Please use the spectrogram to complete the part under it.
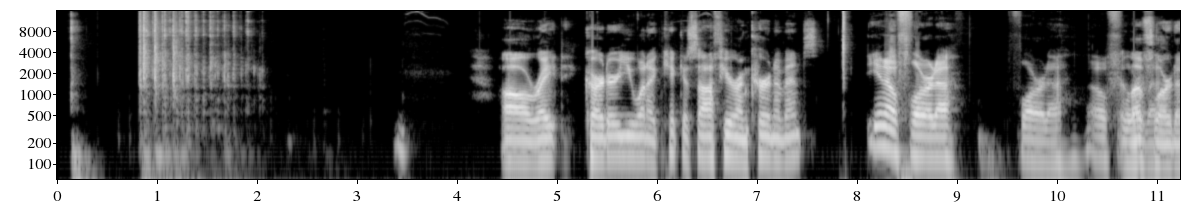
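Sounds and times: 
computer keyboard typing as a stand-in for a typewriter: 0.1s - 2.1s
speech: 4.4s - 11.2s.

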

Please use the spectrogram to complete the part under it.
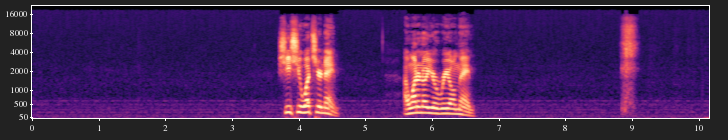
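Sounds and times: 
faint hum: 0.0s - 10.1s
speech: 3.8s - 4.7s, 5.6s - 6.7s
nasal sniff: 8.8s - 9.2s.

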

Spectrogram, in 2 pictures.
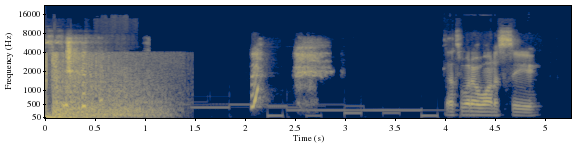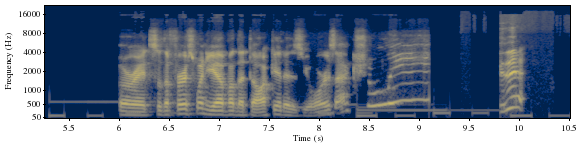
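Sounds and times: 
loud rumbling explosion effect: 0.0s - 1.4s
speech: 4.0s - 5.0s, 6.0s - 10.2s.

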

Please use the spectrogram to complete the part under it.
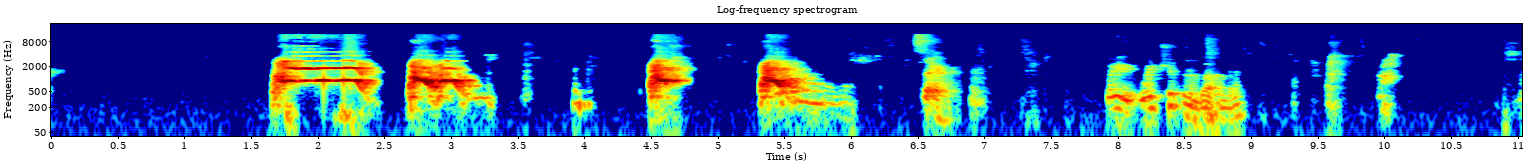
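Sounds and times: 
dog barking: 1.6s - 3.4s, 4.5s - 5.9s
speech: 8.3s - 9.1s.

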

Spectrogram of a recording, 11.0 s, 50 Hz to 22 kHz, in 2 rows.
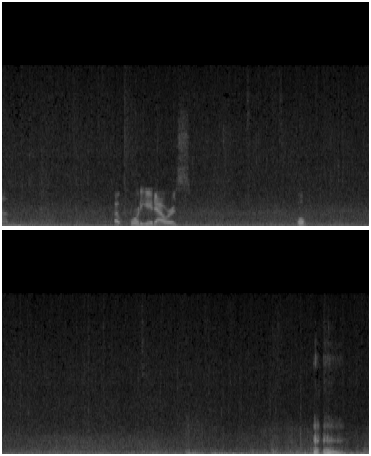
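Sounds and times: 
rain hiss during a thunder storm: 0.0s - 10.9s
speech: 1.7s - 2.9s, 4.4s - 4.7s, 10.3s - 10.7s
thunder: 8.1s - 10.9s.

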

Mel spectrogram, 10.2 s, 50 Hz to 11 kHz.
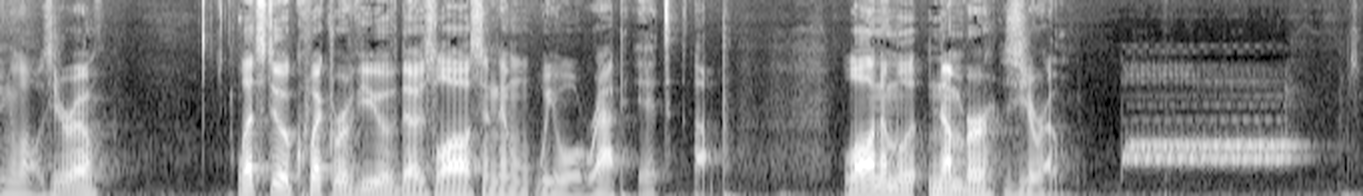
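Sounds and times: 
speech: 0.0s - 0.8s, 1.8s - 5.4s, 6.3s - 8.0s
telephone ringing: 8.4s - 10.0s.

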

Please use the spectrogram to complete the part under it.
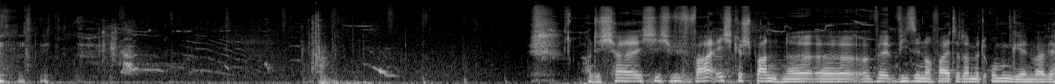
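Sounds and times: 
dog whining in high wavering cries in a garden: 1.1s - 4.1s, 7.3s - 9.4s
speech: 5.9s - 10.5s.

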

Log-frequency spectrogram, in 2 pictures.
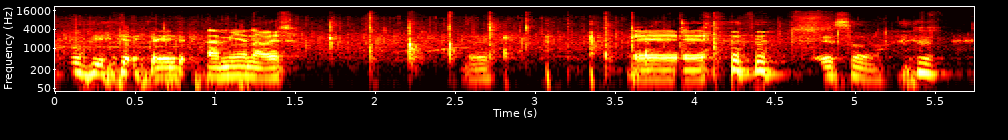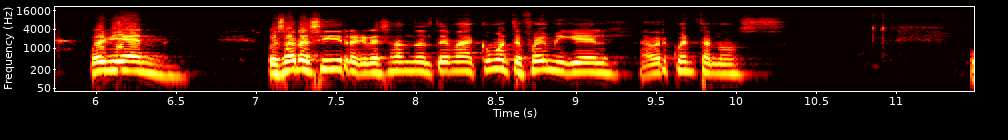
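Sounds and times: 
short burst of sharp irregular claps: 0.0s - 5.8s
speech: 0.1s - 1.6s, 2.6s - 2.9s, 3.6s - 10.4s
laughter: 2.6s - 5.8s.

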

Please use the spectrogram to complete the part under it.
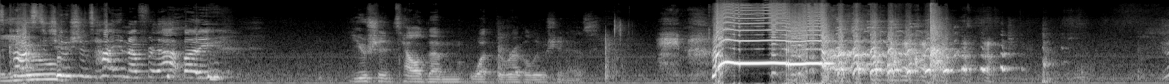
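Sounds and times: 
speech: 0.0s - 2.4s, 3.5s - 6.9s
person imitating a hog's scream: 7.1s - 8.4s
laughter: 7.9s - 10.3s.

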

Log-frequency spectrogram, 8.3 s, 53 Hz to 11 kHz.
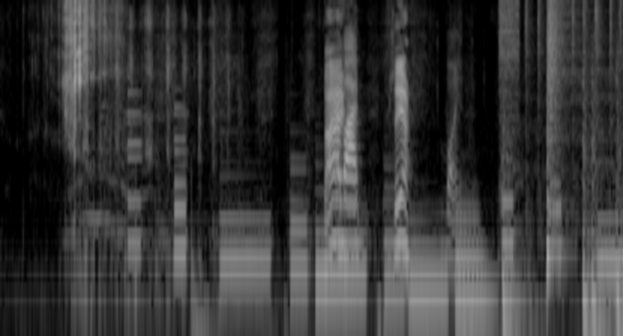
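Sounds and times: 
crunch of someone biting into a shrimp chip: 0.0s - 3.8s
speech: 1.7s - 8.2s
short steady humming tones: 2.9s - 6.6s.

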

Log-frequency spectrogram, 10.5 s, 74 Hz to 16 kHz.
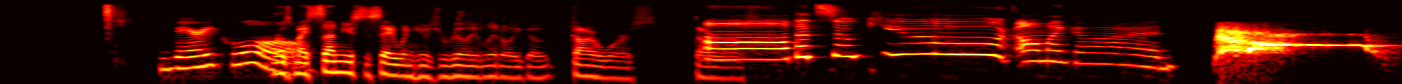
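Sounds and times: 
speech: 1.2s - 9.6s
dog barking: 9.1s - 10.5s.

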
